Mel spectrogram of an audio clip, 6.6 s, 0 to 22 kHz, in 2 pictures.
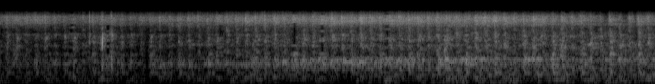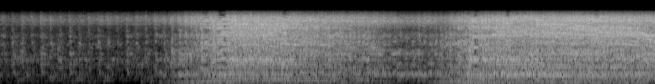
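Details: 2001 Daihatsu Terios Kid (J131G), 98,984 km: quiet idle, then two revs with a rough knocking underneath that follows engine speed, not from the engine itself; cause was a loose alternator on a broken mounting bolt, replaced with an updated part.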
